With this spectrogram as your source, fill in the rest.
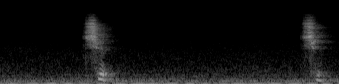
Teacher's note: The CH digraph says ch, ch. Notice how my lips go out when I say the CH digraph.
